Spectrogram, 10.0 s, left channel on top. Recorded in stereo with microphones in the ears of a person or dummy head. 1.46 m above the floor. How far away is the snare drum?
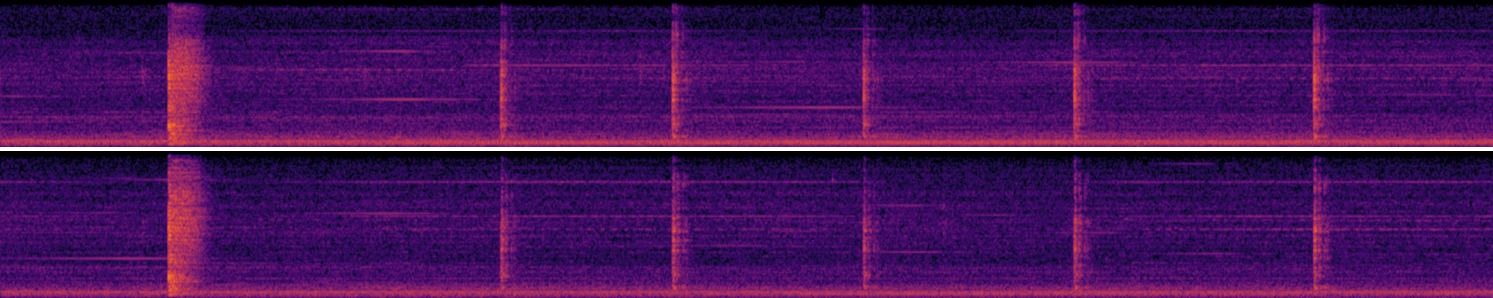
About 3 m.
